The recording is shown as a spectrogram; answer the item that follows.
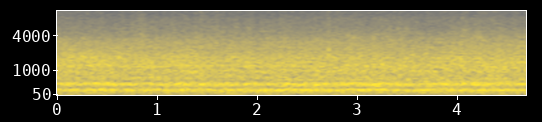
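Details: Honeybees swarming around their hive on a spring day, working diligently; an unbroken low buzzing hum of many wings, steady and dense, with soft hiss overhead.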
